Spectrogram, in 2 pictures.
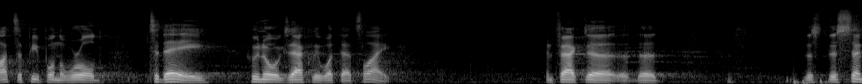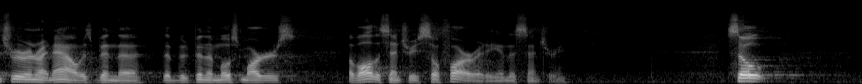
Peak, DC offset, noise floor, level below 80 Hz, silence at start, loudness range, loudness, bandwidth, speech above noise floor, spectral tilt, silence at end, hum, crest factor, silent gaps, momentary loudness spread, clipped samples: -4 dBFS; under 0.1%; -62 dBFS; -68 dBFS; 0 s; 5 LU; -27 LUFS; 14 kHz; 36 dB; -5.5 dB/octave; 0.65 s; none; 24 dB; none; 16 LU; under 0.1%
